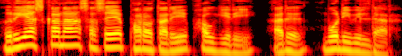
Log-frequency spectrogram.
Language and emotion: Bodo, neutral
